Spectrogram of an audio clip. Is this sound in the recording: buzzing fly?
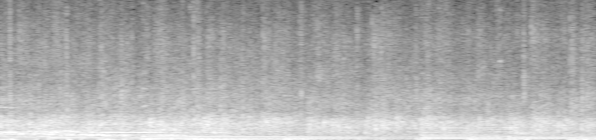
no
